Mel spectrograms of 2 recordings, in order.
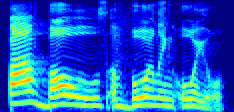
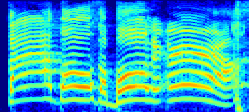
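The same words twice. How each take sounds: First: It is said in the speaker's plain accent. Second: It is said in a Southern accent.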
